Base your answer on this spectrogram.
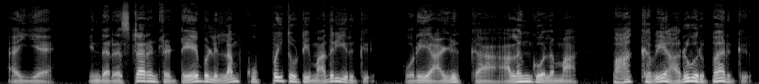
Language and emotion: Tamil, disgusted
